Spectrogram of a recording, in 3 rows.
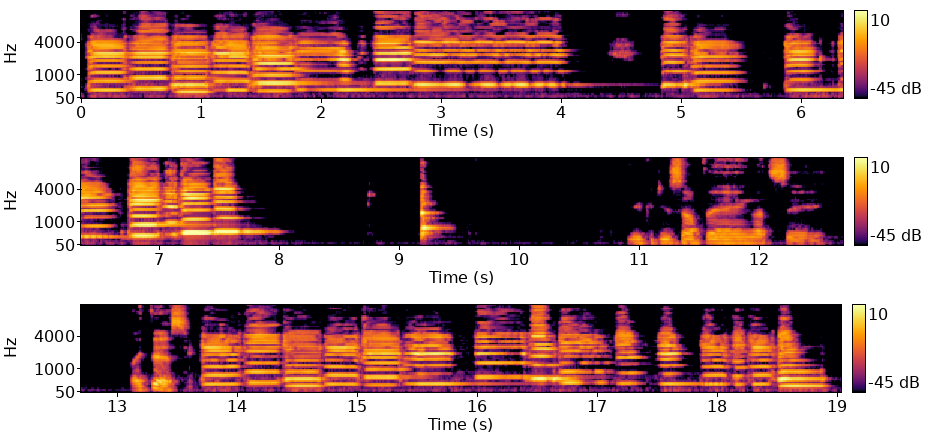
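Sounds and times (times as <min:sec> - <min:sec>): bowed violin: 0:00.0 - 0:08.0, 0:13.6 - 0:19.0.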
